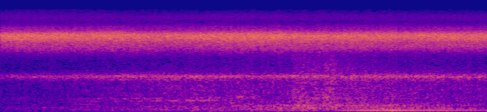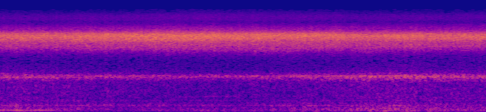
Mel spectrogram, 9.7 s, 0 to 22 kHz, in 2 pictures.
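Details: Cicadas in a dense chorus in Middlesex County, New Jersey, in June 2013; a steady, unbroken high-pitched droning hiss holds throughout, with a fainter continuous tone beneath and a brief low rumble near the middle.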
